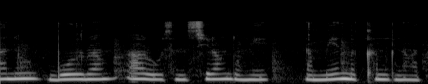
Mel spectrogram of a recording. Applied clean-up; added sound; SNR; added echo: none; none; none; none.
